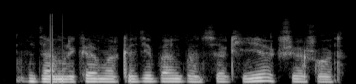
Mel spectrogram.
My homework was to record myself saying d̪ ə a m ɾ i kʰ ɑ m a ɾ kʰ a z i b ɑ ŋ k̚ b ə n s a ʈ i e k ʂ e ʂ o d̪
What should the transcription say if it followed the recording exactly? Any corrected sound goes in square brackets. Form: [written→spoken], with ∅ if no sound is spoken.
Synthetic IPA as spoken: d̪ ə a m ɾ i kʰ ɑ m a ɾ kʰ a z i b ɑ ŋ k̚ b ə n s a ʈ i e k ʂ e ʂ o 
